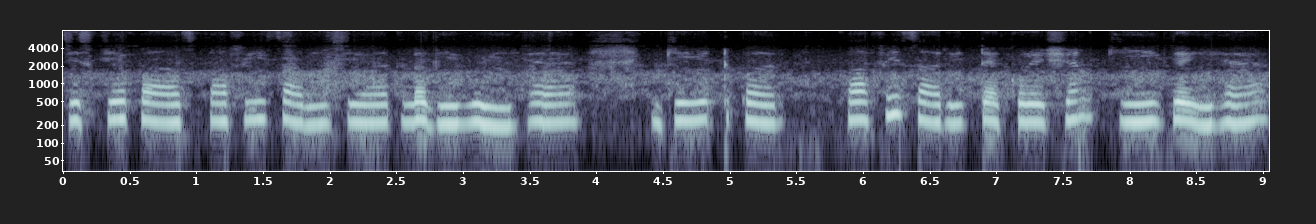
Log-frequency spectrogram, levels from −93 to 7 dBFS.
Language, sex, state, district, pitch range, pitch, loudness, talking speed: Hindi, female, Punjab, Pathankot, 220-245 Hz, 230 Hz, -17 LUFS, 105 wpm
